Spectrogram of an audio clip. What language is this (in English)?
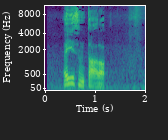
Kabyle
